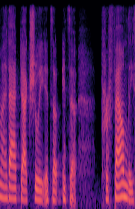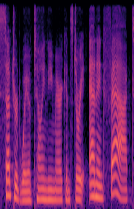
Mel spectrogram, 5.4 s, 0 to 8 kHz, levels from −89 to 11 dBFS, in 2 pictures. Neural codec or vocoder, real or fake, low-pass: codec, 16 kHz, 0.5 kbps, X-Codec, HuBERT features, trained on LibriSpeech; fake; 7.2 kHz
